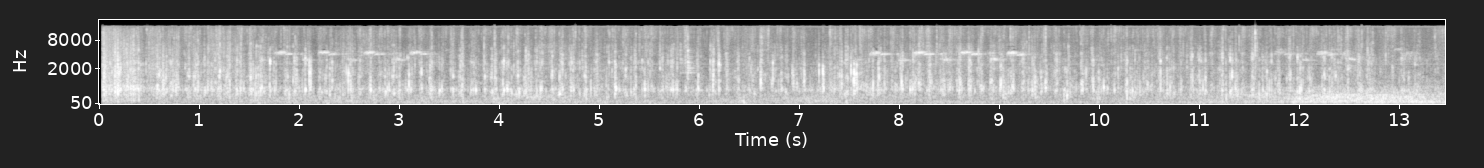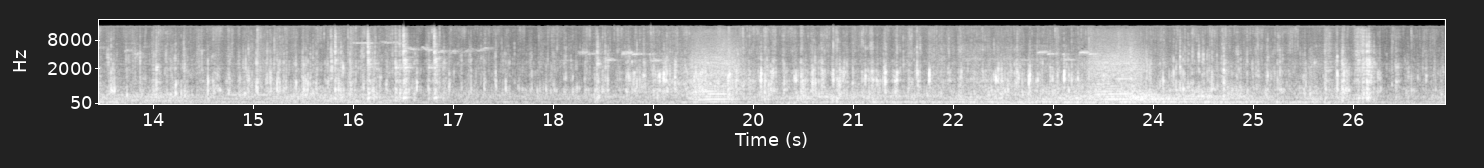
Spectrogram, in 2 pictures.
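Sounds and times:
dogs chomping and licking: 0.0s - 26.9s
muzzles clinking metal bowls: 15.6s - 17.6s, 18.2s - 20.3s, 25.5s - 26.9s.

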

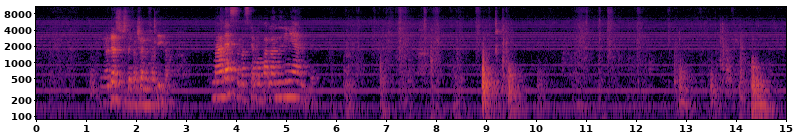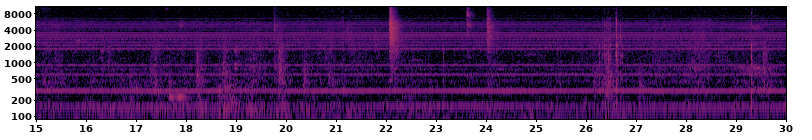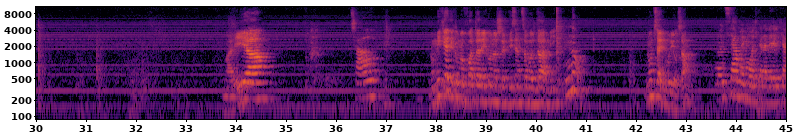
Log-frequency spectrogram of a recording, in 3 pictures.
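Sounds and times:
electrical mains hum: 0.0s - 45.0s.

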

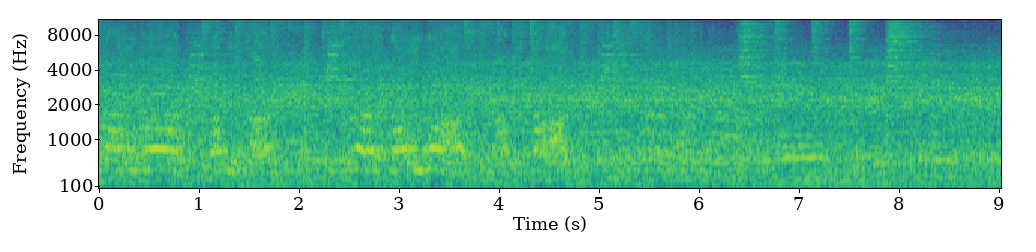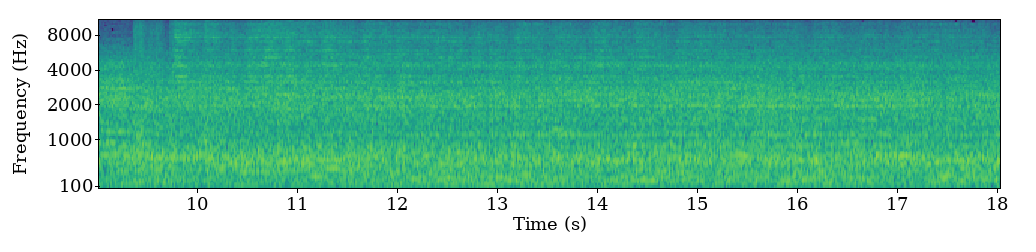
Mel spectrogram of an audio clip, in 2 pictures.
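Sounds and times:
shouted vocals: 0.0s - 6.1s
distorted electric guitar: 0.0s - 18.0s
drums: 0.0s - 18.0s.

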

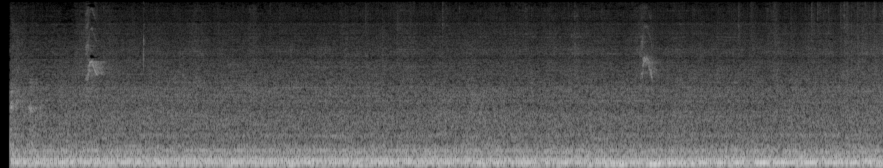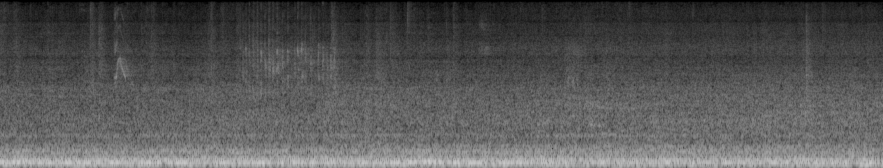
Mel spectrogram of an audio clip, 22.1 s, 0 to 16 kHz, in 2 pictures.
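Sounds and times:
traffic rumble: 0.1s - 22.0s
bird chirp: 1.0s - 1.4s, 12.4s - 12.8s, 14.0s - 15.3s.

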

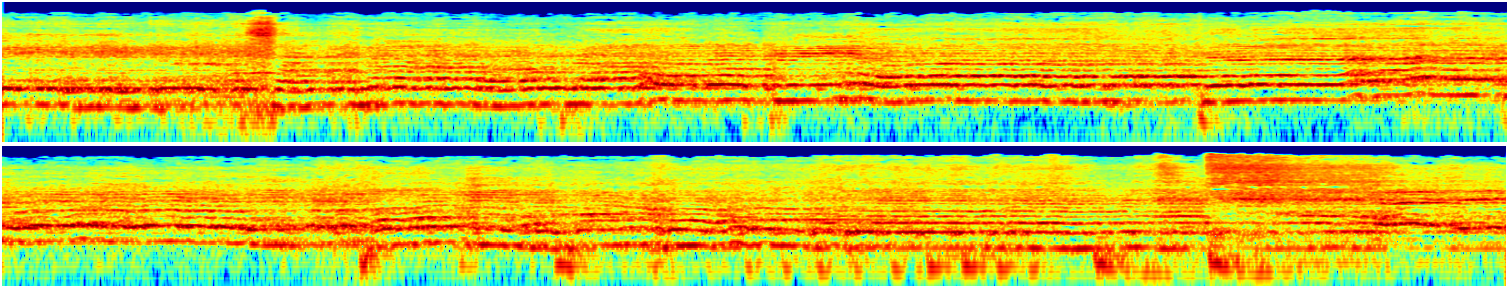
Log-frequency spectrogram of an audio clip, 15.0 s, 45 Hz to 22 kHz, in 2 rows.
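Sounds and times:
person singing devotional song: 0.0s - 15.0s
soft drum strokes: 9.2s - 15.0s.

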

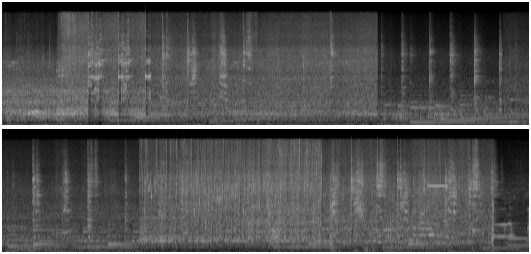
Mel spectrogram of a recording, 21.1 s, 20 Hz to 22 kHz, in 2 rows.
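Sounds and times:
food sizzling in hot oil: 1.1s - 7.5s, 11.1s - 20.4s
soft background music: 7.5s - 21.0s.

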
